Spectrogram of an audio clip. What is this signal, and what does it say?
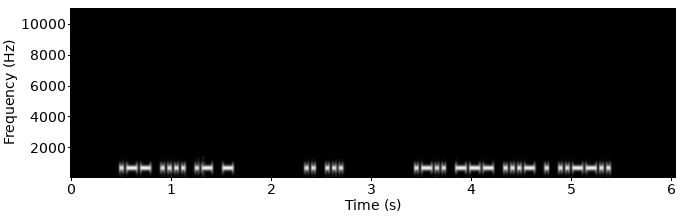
Morse code, heard as a keyed tone, about 36 wpm, 700 Hz. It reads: WHAT IS LOVE?
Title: 3x Word-Spacing - Sentences from Top 400 Words - 35wpm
